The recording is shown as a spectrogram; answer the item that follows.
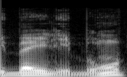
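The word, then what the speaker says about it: Baile Bom: Alors, Bail et Bon, ça s'écrit B-A-I-L-E, plus loin B-O-M. Mais ça se dit bail est bon parce que là-bas, c'est au Brésil.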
